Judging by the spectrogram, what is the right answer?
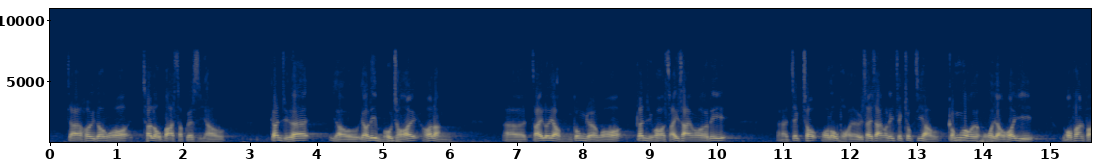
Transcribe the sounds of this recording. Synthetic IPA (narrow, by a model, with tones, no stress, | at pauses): t͡sɐ˨hɵ˧ɥt̪o˧wŋɔː˨˧t͡sʰɐ˥t̚lo˨˧wpaː˧t̚sɐ˨p̚kɛː˧siː˨˩hɐ˨w | kɐ˥nt͡ʃyː˨˩lɛː˥jɐ˨wjɐ˨˧wt̪iː˥m̩˨˩ho˨˥wt͡ʃʰɔː˨˥jhɔː˨˥lɐ˨˩ŋ | ʔɛː˨t͡sɐ˨˥jlɵ˨˥ɥjɐ˨wm̩˨˩kʊ˥ŋjœː˨˧ŋːɔː˨˧kɐ˥nt͡ʃyː˨ŋɔː˨˧jɐ˨˩wsɐ˨˥jsaː˧jŋɔː˨˧jt̪iː˥ | ʔɛ˧t͡sɪ˥k̚t͡ʃʰʊ˥k̚ŋɔː˨˧lo˨˧wpʰɔː˨˩jɐ˨wju˧sɐ˨˥js̬aː˧jŋɔː˨˧t̪iː˥t͡sɪ˥k̚t͡ʃʰʊ˥k̚t͡siː˥hɐ˨wkɐ˨˥mŋɔ˨˧ŋɔː˨˧jɐ˨wɦɔː˨˥jiː˨˧ | lɔ̰ː˨˥faː˥nfaː˧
